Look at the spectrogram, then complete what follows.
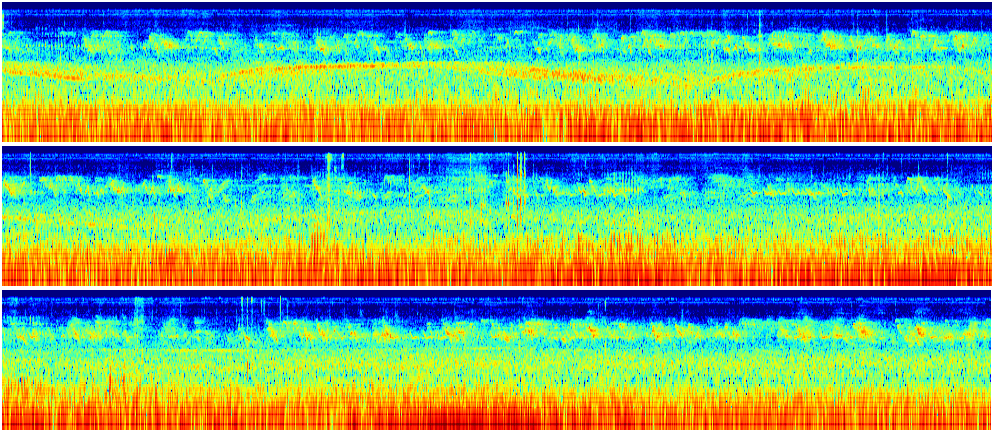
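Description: A cat purring as a steady low rumble while it is stroked. A siren wails up and down several times in the first dozen seconds, and birds chirp from about halfway on.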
